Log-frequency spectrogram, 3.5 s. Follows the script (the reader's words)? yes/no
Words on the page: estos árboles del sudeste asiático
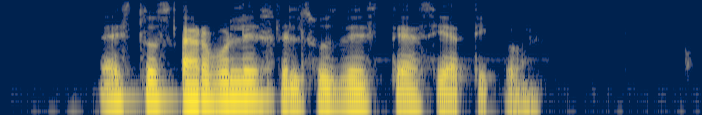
yes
